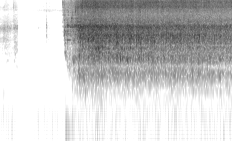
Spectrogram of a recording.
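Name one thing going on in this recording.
Fish sizzles loudly in hot oil.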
